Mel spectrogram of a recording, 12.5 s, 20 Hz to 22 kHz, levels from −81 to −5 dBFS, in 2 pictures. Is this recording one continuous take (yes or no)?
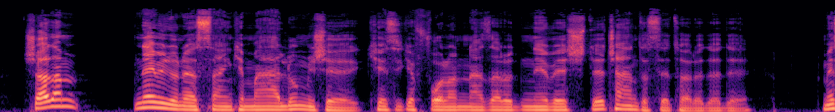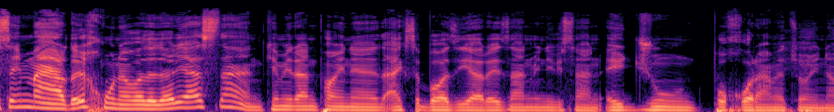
yes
